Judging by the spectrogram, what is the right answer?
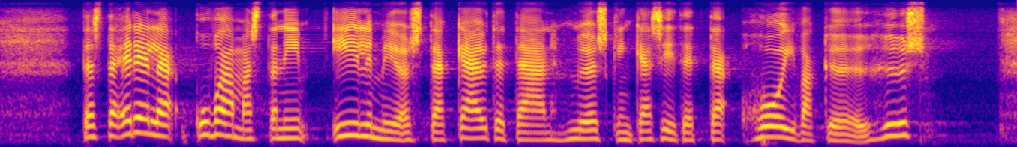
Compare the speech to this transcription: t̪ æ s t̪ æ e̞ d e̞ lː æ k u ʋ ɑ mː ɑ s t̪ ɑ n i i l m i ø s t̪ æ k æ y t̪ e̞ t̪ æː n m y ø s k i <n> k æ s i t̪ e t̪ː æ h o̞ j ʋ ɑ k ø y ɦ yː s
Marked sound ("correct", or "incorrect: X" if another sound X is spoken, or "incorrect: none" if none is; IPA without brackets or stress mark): incorrect: ŋ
